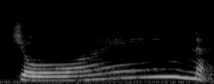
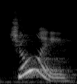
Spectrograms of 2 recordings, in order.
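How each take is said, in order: First: Slow drawn-out join; stretched blend. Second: Said in the usual way. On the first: Shown as a demonstration. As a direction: blend join slowly, sound by sound. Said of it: "J, oi, n".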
